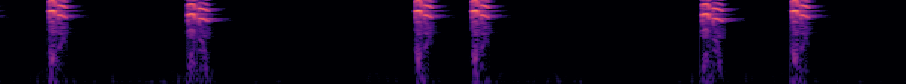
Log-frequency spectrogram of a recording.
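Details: Six sharp, high squeaks from a field mouse, some single and some in quick pairs, roughly a second apart, in otherwise complete quiet.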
